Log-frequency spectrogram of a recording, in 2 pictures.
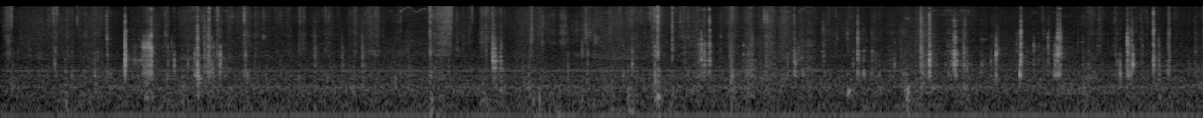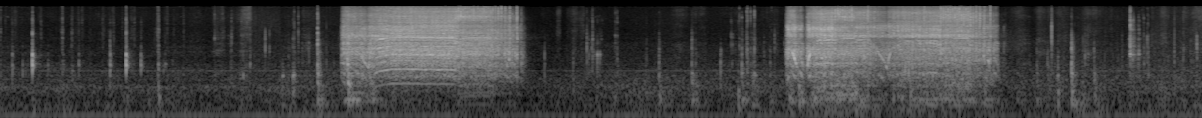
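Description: Power tool spinning down the two mounting bolts of a vapor canister purge solenoid valve: two steady runs of about two and a half seconds each, some three seconds apart, each stopping sharply as the bolt snugs up. Before them, faint clicks and taps of the bolts being started by hand.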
